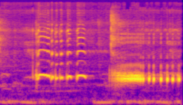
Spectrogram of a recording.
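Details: Local zebra dove, loud and actively singing, used as a lure for other zebra doves: a pulsed cooing phrase, then a longer rolling coo breaking into quick even beats, over a steady low hum.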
